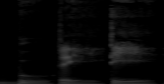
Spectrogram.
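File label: "buriti", concatenated syllables; Affixing experiment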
